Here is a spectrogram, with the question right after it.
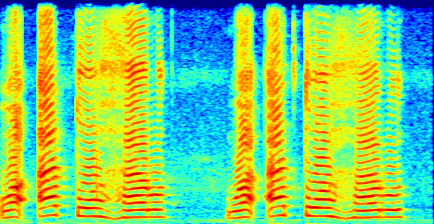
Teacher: واطہر طا پر تفخیم بھی ہے اور طا پر قلقلہ بھی ہے, اور را پر تفخیم ہے یعنی را کو پر پڑھنا ہے.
